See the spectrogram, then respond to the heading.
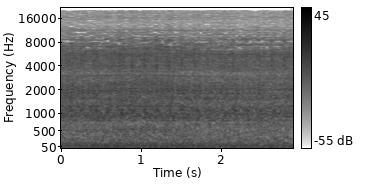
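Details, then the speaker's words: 1985 GMC C25 V8 idling with timing adjusted and vacuum advance disconnected: fast light ticking keeping pace with idle above the rumble; valve lifter tick, valve train to be inspected. "And as you can hear, there's a lifter noise. So I definitely want to look at that."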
